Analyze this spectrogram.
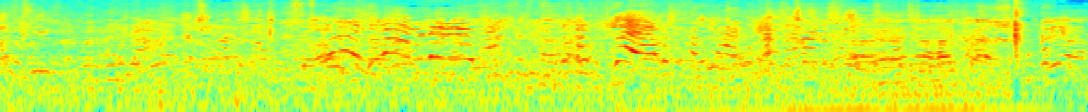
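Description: A young woman speaks loudly up close.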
